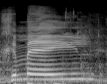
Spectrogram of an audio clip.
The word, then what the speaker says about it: Gmail: Que se escribe, se dice Gmail. – Pero se escribe Gmail. – Muy bien. – Con una, no hay tantas as como parece. – Con una abierta o cerrada. – Da igual, en español solo hay una.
